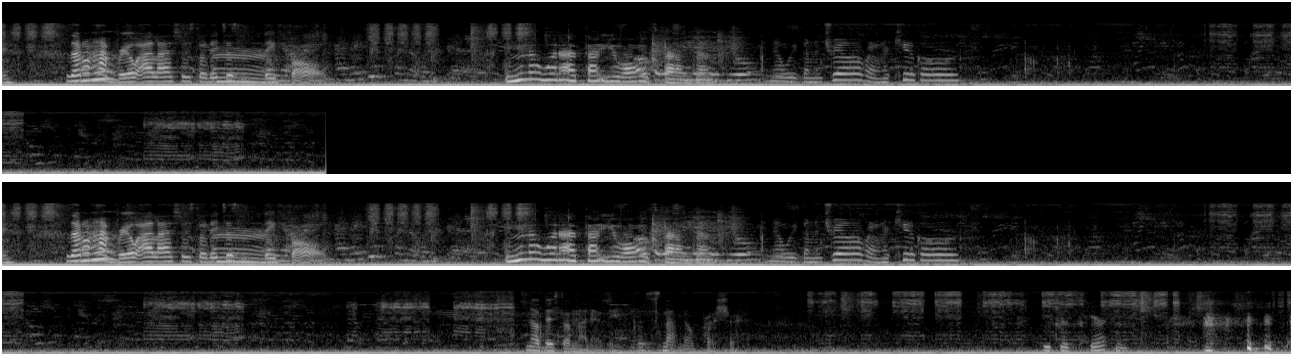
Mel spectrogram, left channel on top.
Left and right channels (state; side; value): drops out; left; at 16.2 s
